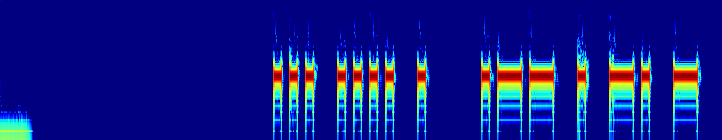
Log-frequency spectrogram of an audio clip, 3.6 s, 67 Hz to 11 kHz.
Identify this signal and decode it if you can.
Morse code, heard as a keyed tone, about 32 wpm, 700 Hz. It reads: SHE WENT
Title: Sentences from Top 1000 Words - Review Part 2 - 30wpm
